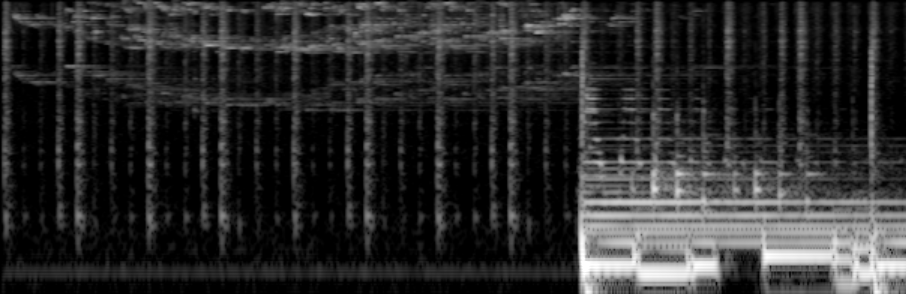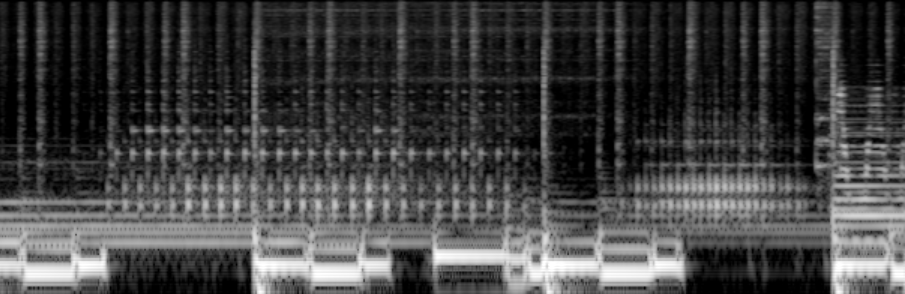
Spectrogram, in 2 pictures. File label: Slow and Cool Guitar Groove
